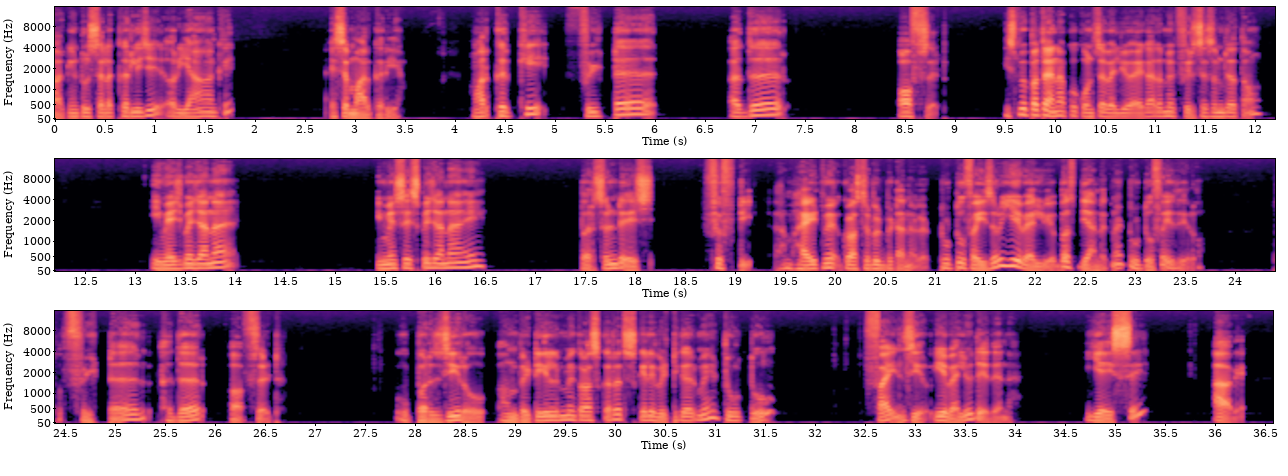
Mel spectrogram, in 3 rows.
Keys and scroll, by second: 19.6 KP_5, 19.9 KP_0, 28.6 KP_0, 30.6 KP_2, 32.6-33.1 typing, 36.1 ctrl+d.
